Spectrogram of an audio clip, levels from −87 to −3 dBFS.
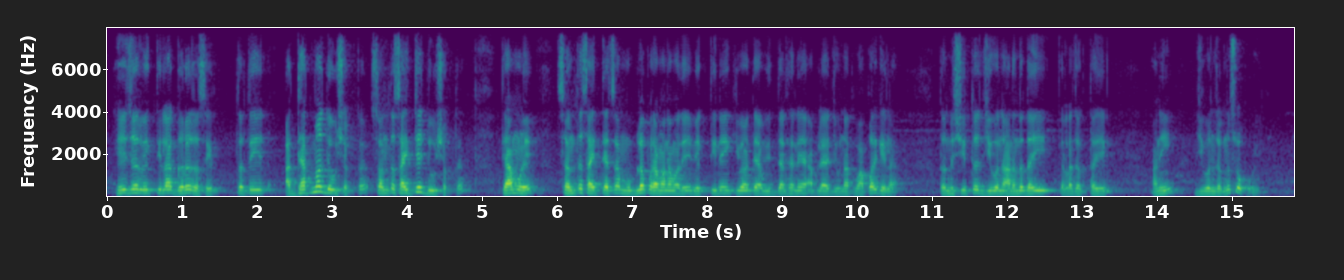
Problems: background sounds at intervals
